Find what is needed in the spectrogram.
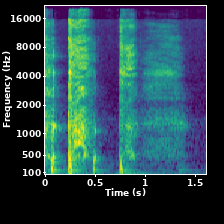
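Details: Cough from an ill adult recording gameplay commentary with a croaky voice while recovering from sickness.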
